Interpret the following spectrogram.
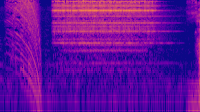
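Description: A quick falling sweep, then a phone ringing steadily for about two seconds before it stops and the call is answered.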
